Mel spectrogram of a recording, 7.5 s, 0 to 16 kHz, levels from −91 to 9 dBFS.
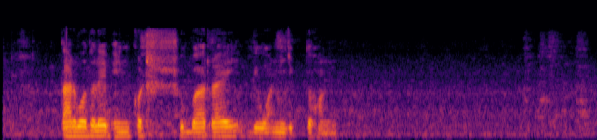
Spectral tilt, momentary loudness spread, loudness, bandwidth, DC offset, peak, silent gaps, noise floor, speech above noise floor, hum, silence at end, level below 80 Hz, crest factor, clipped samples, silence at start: -7 dB/octave; 16 LU; -18 LUFS; 7.4 kHz; under 0.1%; -2 dBFS; none; -49 dBFS; 32 dB; none; 3.25 s; -60 dBFS; 18 dB; under 0.1%; 0.75 s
